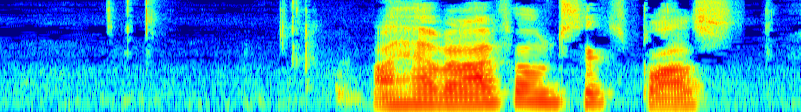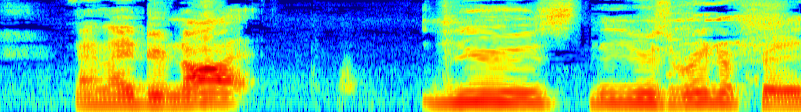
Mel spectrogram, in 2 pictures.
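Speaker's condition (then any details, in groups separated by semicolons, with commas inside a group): Cerebral palsy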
